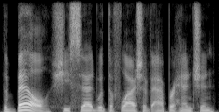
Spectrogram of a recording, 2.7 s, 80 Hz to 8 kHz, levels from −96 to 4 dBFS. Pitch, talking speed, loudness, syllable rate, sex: 105 Hz, 195 wpm, -21 LUFS, 4.6 syllables/s, male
